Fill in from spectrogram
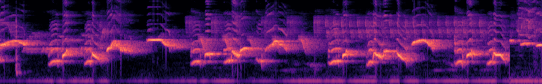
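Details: Indonesian competition white-rumped shama, twelve times a winner and moulted three times, sings a dense stream of bouncing whistled notes and quick chattering phrases, with intermittent low hum.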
